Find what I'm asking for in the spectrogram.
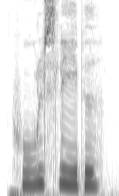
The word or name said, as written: HULSLEBET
